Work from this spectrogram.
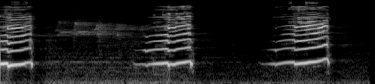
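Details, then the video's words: A spider monkey gives three loud, shrill, rising screams about a second and a half apart, with quiet background noise between them. "This is a spider monkey. It makes loud calls and screams."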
